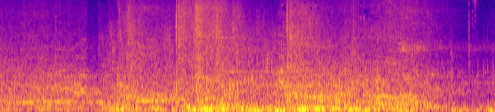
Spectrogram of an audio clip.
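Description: A battle rumbles with heavy thuds and crashes.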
